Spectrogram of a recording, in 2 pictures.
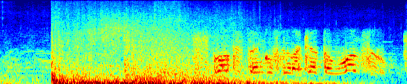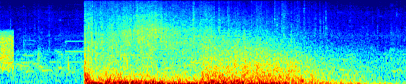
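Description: Two heavy booming gunshots from a tank in a video game hit hard about four seconds apart, each a loud low blast with a rumbling tail, and a voice talks between them.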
